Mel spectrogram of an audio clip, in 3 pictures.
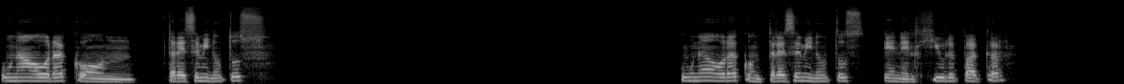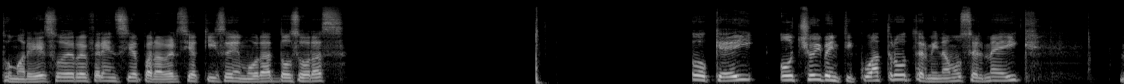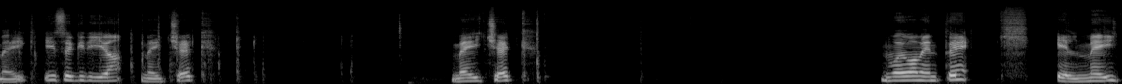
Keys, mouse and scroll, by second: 21.3 click, 22.0 Up, 22.5 Down, 23.2-26.2 typing.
